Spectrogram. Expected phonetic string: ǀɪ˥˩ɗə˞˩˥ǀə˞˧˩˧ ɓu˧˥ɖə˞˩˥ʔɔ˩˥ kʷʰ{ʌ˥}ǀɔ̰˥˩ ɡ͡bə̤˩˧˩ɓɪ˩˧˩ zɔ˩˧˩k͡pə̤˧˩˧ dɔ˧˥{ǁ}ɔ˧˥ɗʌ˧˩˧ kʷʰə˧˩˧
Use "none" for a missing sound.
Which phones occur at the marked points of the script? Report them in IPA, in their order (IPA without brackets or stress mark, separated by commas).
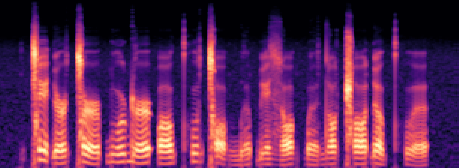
ʌ˥, ǁ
